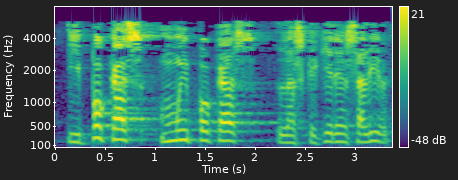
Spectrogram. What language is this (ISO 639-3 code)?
spa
